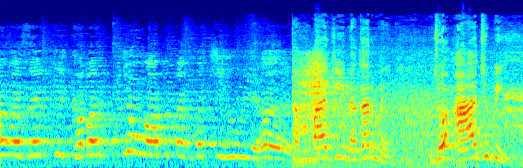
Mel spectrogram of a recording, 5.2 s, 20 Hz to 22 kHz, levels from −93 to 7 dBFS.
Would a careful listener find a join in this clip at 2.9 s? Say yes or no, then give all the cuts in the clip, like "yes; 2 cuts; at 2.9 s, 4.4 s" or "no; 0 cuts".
yes; 1 cut; at 2.9 s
